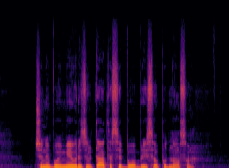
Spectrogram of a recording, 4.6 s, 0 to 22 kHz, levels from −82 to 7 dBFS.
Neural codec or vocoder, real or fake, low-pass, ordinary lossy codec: vocoder, 44.1 kHz, 128 mel bands, Pupu-Vocoder; fake; 19.8 kHz; none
